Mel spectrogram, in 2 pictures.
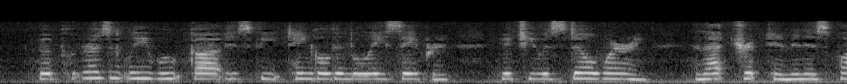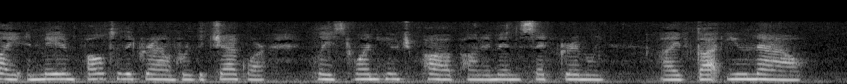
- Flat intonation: Yes, narrow, 2.0 semitones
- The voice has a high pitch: Yes, high, 240 Hz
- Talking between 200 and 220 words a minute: No, average, 165 wpm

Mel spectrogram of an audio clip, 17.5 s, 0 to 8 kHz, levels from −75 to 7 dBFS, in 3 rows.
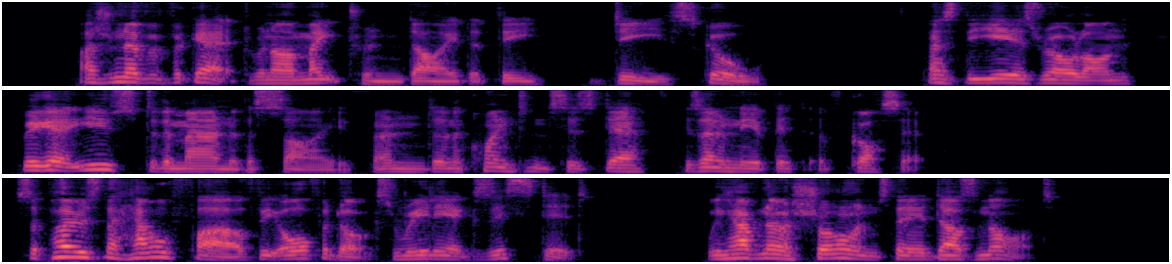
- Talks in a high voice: No, low, 120 Hz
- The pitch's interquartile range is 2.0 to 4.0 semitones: No, average, 5.1 semitones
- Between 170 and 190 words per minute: Yes, average, 180 wpm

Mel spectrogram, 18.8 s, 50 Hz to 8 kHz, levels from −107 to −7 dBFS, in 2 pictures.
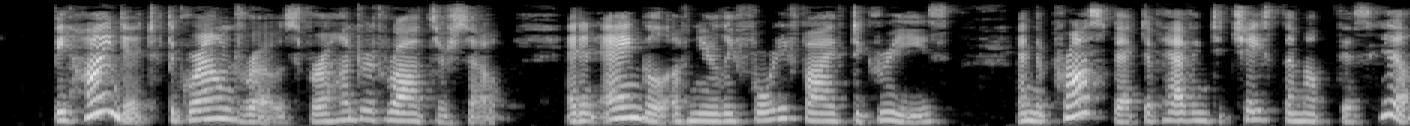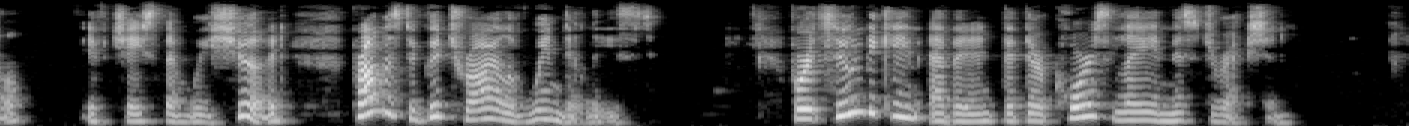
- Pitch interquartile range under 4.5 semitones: No, average, 5.2 semitones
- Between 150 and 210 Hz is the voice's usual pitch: Yes, medium, 185 Hz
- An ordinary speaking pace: Yes, average, 175 wpm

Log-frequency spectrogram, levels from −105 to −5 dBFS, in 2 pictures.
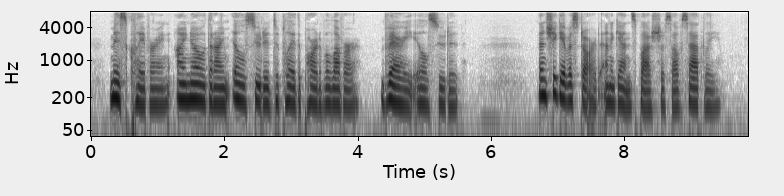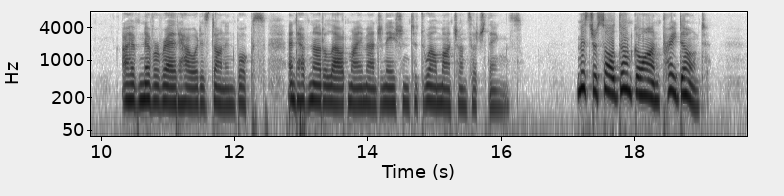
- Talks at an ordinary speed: Yes, average, 175 wpm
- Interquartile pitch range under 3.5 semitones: Yes, average, 3.1 semitones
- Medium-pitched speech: Yes, medium, 160 Hz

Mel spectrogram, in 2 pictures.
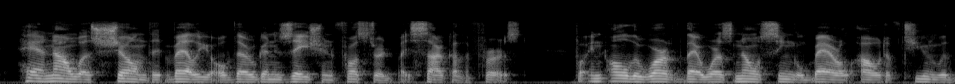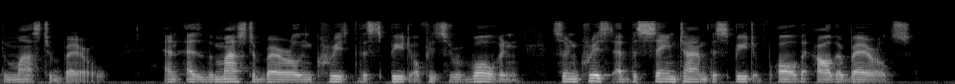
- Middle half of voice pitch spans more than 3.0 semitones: No, narrow, 2.5 semitones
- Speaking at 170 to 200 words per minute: Yes, average, 175 wpm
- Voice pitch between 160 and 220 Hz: No, low, 115 Hz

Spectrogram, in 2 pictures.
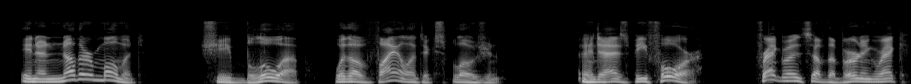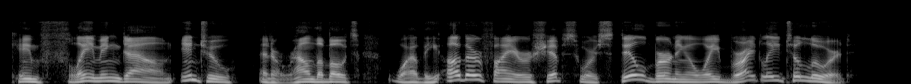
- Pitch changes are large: Yes, wide, 6.3 semitones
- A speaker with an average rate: No, slow, 125 wpm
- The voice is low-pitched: Yes, low, 125 Hz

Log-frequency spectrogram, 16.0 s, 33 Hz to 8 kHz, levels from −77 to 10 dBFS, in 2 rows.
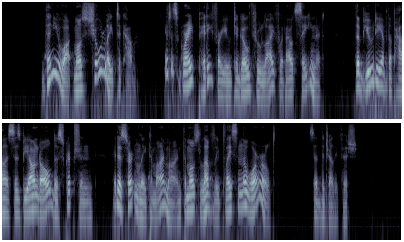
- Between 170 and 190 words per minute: Yes, average, 175 wpm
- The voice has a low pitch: Yes, low, 120 Hz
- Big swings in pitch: Yes, wide, 6.6 semitones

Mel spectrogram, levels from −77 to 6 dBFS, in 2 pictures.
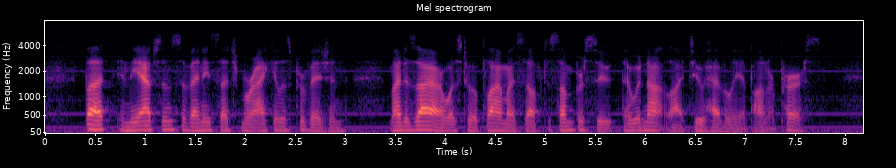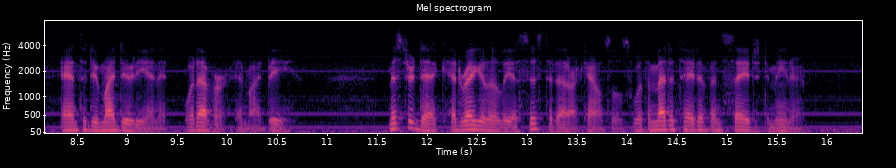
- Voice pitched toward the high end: No, very low, 95 Hz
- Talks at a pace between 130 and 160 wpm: No, average, 190 wpm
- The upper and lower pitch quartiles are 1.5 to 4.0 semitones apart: Yes, average, 3.3 semitones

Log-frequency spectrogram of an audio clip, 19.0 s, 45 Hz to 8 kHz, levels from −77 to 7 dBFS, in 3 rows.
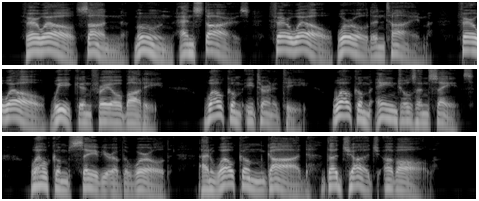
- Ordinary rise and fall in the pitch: No, wide, 6.6 semitones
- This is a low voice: Yes, low, 115 Hz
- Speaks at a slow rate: Yes, slow, 100 wpm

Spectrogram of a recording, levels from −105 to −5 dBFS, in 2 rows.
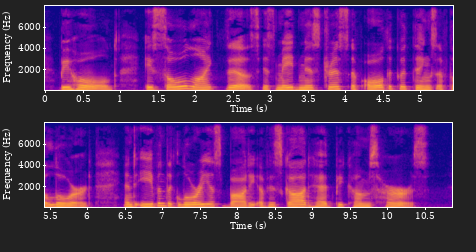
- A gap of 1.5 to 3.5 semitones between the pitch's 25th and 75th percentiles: Yes, average, 2.9 semitones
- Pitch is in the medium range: Yes, medium, 170 Hz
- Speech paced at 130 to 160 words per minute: Yes, average, 145 wpm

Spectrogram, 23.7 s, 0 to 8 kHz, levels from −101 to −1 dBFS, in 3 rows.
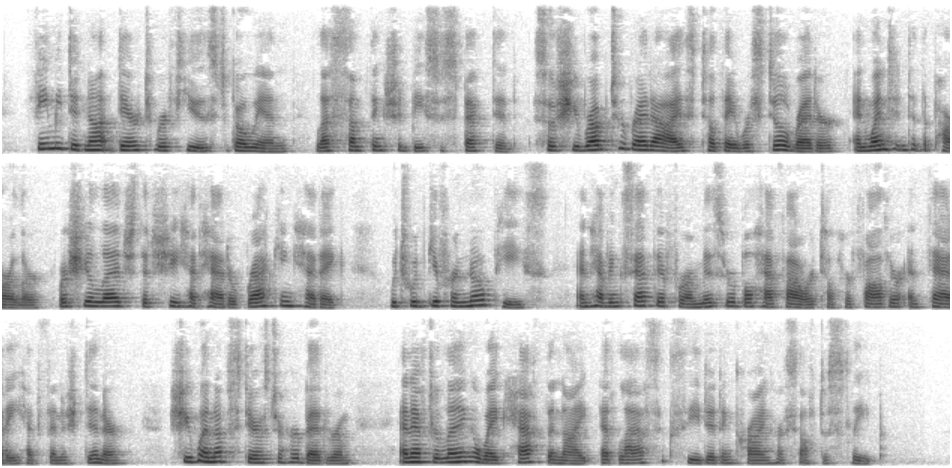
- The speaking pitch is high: Yes, high, 195 Hz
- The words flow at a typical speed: No, fast, 220 wpm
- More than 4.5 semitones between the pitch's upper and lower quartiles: Yes, average, 5.0 semitones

